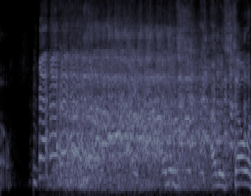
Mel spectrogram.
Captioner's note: laughter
